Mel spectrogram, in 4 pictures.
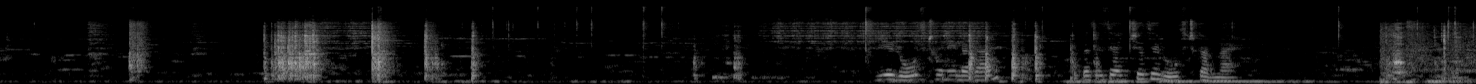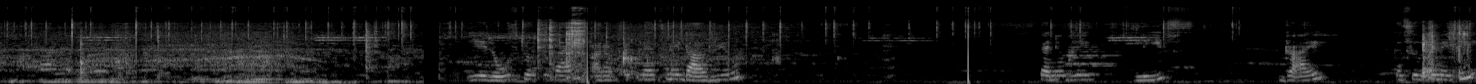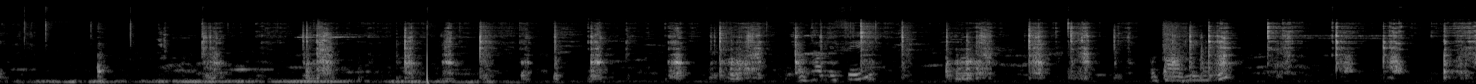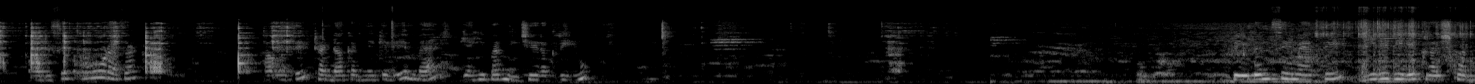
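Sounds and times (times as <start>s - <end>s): spatula scraping roasting seeds: 2.7s - 12.0s, 13.8s - 27.2s, 28.8s - 48.9s, 52.5s - 53.9s, 56.5s - 59.0s.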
